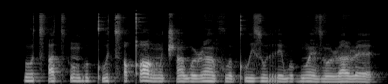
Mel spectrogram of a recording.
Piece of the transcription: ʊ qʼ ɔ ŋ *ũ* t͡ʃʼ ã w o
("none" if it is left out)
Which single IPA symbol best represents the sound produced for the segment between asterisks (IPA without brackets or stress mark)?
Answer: õ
